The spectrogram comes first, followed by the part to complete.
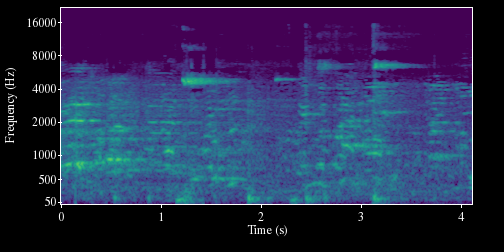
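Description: Volleyball bouncing on a gym floor, a few thuds about a second apart, over voices echoing in the gym.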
